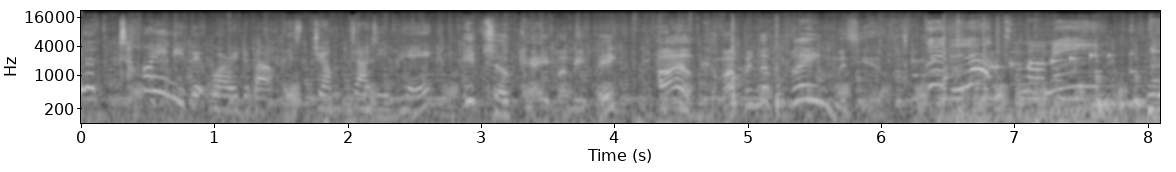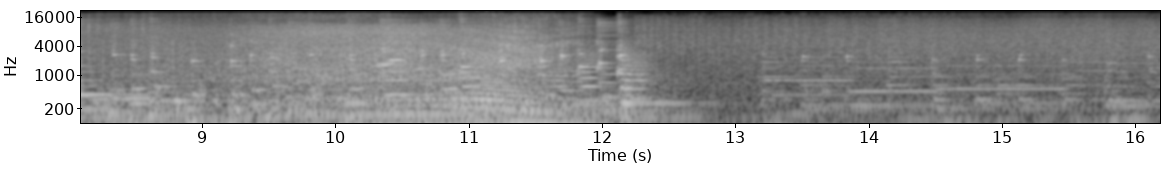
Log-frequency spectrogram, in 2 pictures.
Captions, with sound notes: I'm still a tiny bit worried about this jump, Daddy Pig. It's okay, Mummy Pig, I'll come up in the plane with you. Good luck, Mummy! (PLANE ENGINE REVVING)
